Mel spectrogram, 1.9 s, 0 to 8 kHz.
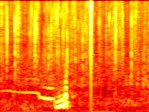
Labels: {"label": "biophony, cascading saw", "recorder": "SoundTrap 600 or HydroMoth"}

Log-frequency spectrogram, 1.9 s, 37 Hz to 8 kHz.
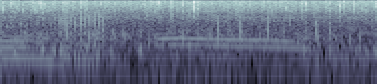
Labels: {"label": "biophony, grouper", "recorder": "SoundTrap 300"}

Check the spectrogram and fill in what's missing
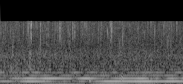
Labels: {"label": "biophony, midshipman", "recorder": "SoundTrap 500"}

